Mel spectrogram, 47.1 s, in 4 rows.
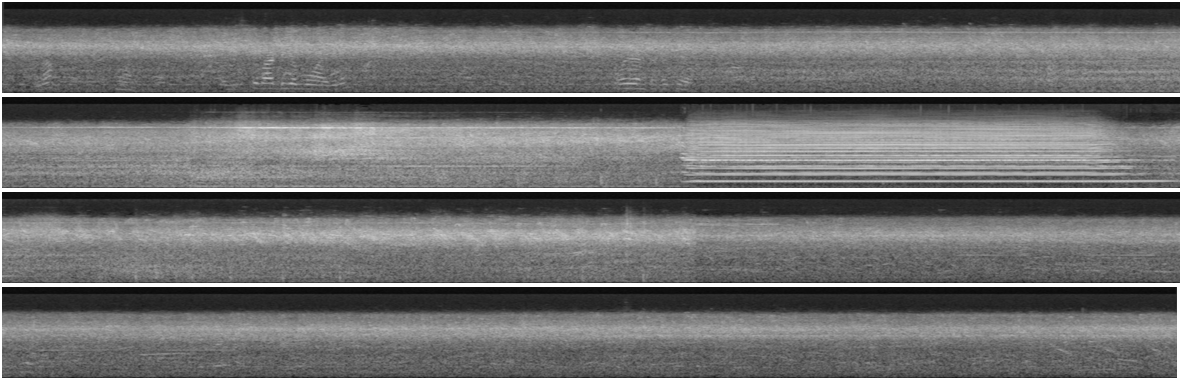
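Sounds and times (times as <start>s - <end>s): train running on rails: 0.0s - 47.0s
train horn blast: 14.0s - 23.9s.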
